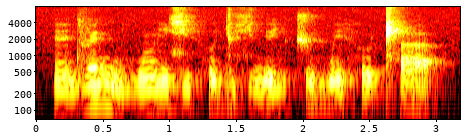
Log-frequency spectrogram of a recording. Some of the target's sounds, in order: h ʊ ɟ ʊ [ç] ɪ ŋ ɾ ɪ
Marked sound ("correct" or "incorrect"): correct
